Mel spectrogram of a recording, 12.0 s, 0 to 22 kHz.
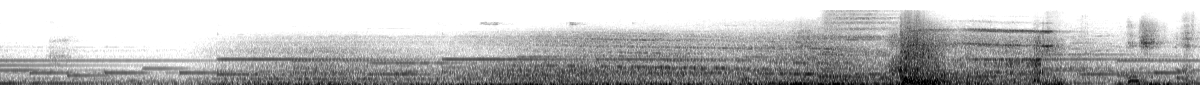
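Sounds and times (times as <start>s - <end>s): dark horror score: 0.0s - 12.0s
low rumbling riser: 1.9s - 10.7s.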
